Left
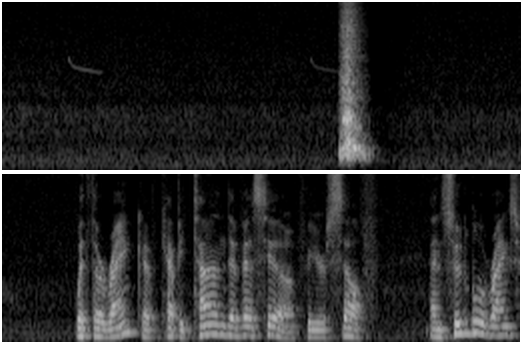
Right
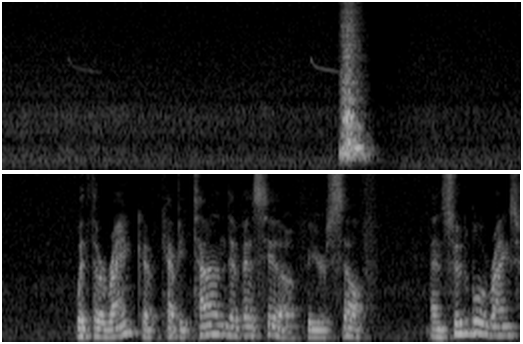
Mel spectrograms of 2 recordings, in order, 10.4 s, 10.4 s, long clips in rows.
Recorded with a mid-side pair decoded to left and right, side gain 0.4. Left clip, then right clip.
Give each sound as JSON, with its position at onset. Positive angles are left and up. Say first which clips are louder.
{"t": 3.4, "sound": "a whoosh", "louder": "left 4 dB", "azimuth_deg": 55, "distance_m": 0.9}
{"t": 5.9, "sound": "a man speaking", "louder": "left 3 dB", "azimuth_deg": 40, "distance_m": 0.7}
